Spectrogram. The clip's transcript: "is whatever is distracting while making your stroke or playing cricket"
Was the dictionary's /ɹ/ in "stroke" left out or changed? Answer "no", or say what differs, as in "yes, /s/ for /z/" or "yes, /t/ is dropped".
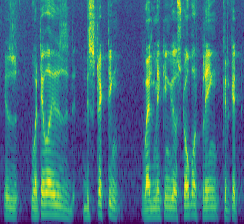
yes, /ɹ/ is dropped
